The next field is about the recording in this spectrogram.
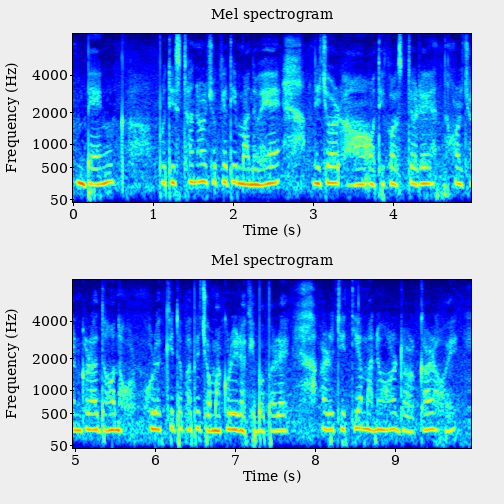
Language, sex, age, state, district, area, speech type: Assamese, female, 30-45, Assam, Goalpara, urban, spontaneous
